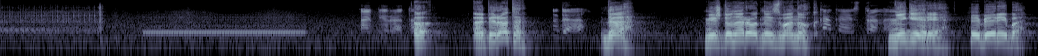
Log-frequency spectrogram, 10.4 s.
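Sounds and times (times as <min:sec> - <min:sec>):
dialing a wall telephone: 0:00.0 - 0:03.1
speech: 0:03.7 - 0:05.4, 0:06.0 - 0:06.4, 0:07.0 - 0:08.3, 0:08.9 - 0:10.3.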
